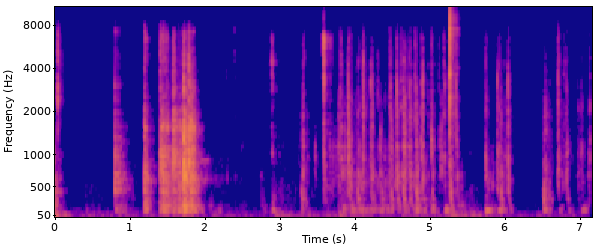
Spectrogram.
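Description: Quick, irregular clatter of keys on a computer keyboard as notes are typed, with bursts of rapid typing separated by short pauses; no voices.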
